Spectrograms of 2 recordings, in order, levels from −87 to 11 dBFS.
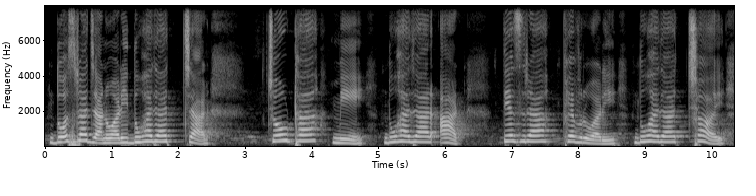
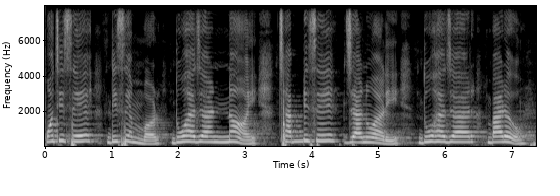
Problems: background conversations at intervals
